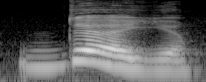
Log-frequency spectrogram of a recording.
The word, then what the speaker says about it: deuil: D avec E-U-I-L. E-U-I-L se prononce œil. Donc D et œil, deuil.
